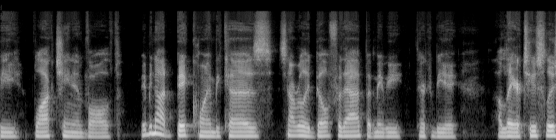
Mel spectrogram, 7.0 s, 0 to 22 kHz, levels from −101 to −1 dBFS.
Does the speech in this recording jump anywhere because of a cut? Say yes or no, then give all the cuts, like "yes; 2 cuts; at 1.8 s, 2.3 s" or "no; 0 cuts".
no; 0 cuts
